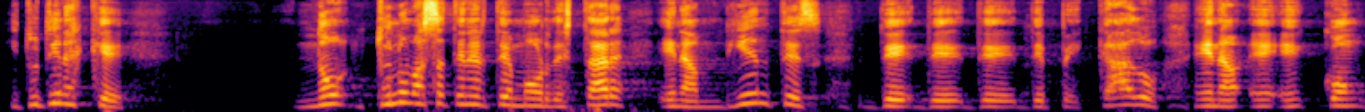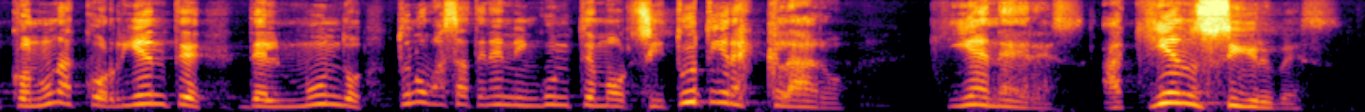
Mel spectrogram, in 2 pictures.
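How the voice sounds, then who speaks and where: Before a church congregation, a male pastor delivers a sermon, moving from hushed tones to loud exhortation and frequently repeating small words. His voice is high and animated, and he keeps a measured pace.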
